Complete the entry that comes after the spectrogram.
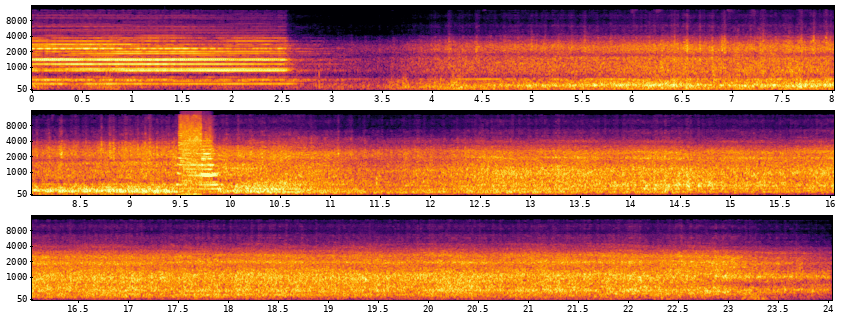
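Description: An Indian Railways locomotive horn sounds one loud, steady chord for about two and a half seconds. Then an express train passes at speed: the rush and clatter of its coaches swells and holds steady, with one sharp bang near the middle.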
